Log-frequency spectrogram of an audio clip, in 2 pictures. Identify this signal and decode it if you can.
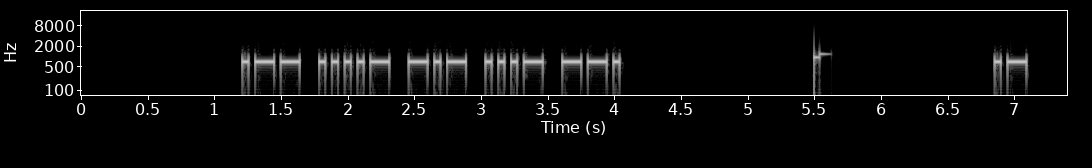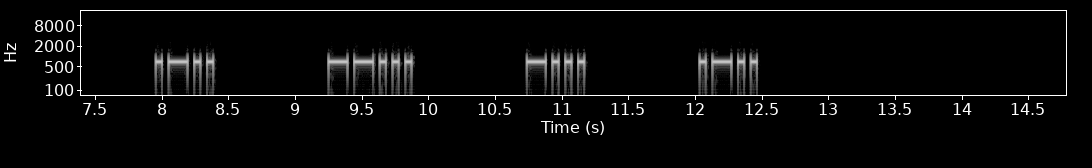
Morse code, heard as a keyed tone, about 25 wpm, spaced as for 13 wpm, 690 Hz. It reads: W4KVG AL7BL
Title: USA Call Signs - 5 Characters - 6x Character Spacing - 25wpm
